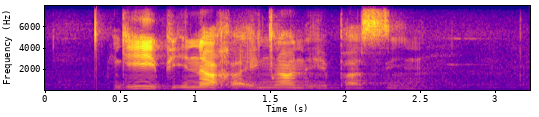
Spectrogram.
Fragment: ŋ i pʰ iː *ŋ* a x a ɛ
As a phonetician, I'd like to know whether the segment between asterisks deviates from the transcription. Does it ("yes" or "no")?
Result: yes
